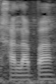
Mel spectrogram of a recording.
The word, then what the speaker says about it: Xalapa: sol 4 de la tarde ahora de xalapa veracruz clima templado cielo nublado 21 grados bienvenidas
